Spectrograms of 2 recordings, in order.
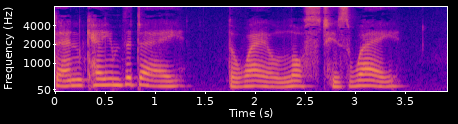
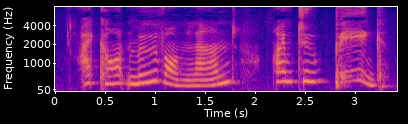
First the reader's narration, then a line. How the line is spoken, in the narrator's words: moaned the whale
